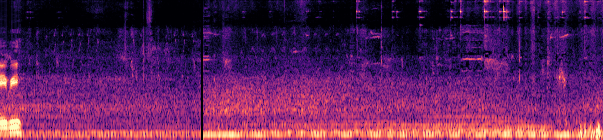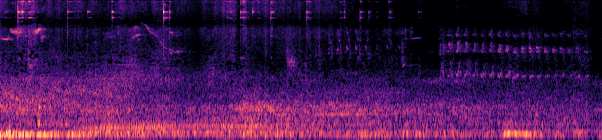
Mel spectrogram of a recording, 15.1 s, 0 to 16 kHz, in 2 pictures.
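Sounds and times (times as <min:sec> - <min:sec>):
dog sniffing along ground: 0:02.8 - 0:12.3.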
